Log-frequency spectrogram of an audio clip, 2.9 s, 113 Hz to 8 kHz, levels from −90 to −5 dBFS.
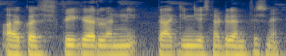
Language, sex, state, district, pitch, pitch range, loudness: Telugu, male, Telangana, Mahabubabad, 125 Hz, 125-130 Hz, -18 LUFS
